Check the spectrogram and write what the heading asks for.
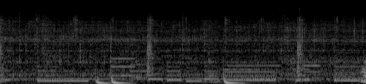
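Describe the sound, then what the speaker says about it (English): Beef sausage frying in a pan gives a steady close sizzle, with a few stirring or scraping knocks over the crackle. "Y'all hear that sausage?"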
